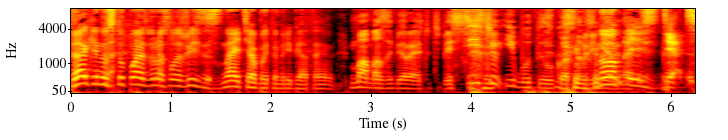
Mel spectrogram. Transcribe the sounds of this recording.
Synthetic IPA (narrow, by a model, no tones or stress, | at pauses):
t̪akɪnəst̪ʊpajɪt̪vroslˠəʐɨzʲnʲznajtʲɪɐbɛt̪əmɾʲɪbʲat̪ə | maməzəbʲɪɾajɪt̪ʊ̥tʲɪbʲasʲisʲtʲʊʔibʊt̪ɨlˠkkʊɐd̪nəvɾʲɪmnonːɪzʲdʲet̪s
